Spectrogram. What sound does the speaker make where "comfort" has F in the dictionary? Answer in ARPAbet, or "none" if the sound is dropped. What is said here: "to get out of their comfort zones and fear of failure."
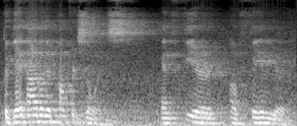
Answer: F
